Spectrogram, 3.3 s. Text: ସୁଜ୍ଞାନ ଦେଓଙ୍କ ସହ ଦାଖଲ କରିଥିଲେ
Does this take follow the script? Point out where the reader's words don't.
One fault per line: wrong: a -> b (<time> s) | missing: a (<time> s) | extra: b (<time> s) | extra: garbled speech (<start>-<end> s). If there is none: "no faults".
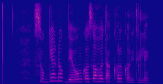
no faults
